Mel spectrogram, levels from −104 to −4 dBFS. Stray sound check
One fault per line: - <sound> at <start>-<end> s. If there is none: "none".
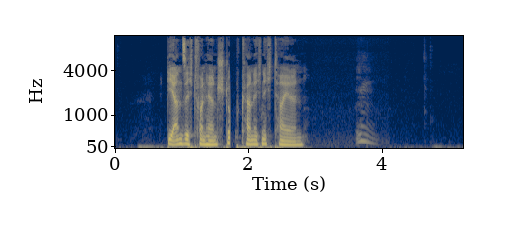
- dropout at 1.7-1.8 s
- throat clearing at 3.6-4.0 s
